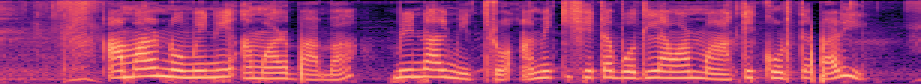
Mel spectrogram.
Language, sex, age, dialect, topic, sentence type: Bengali, female, 18-24, Standard Colloquial, banking, question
